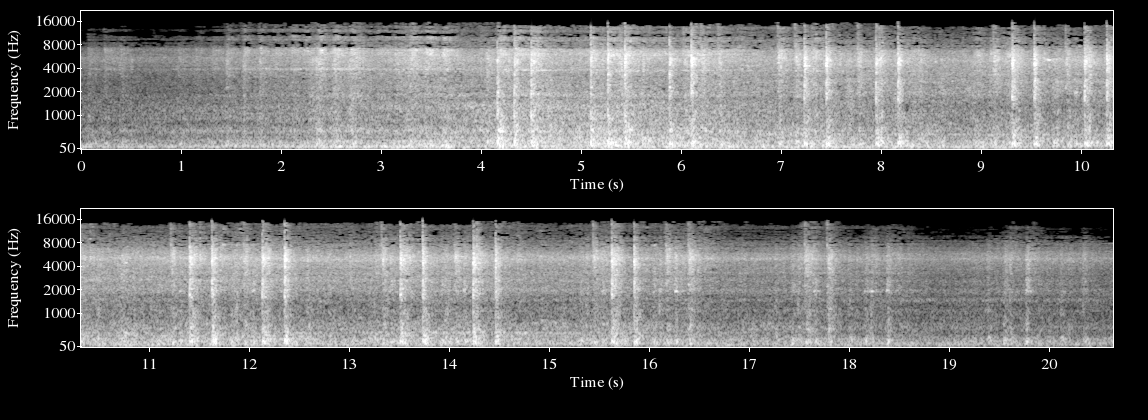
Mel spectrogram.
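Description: Diesel-hauled passenger train running past close by, its steel wheels clacking over the rail joints in an uneven stream of clicks over a steady rumble. The sound builds a few seconds in and dies away near the end as the train moves off.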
